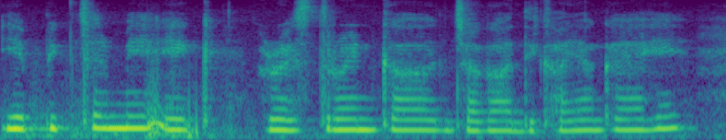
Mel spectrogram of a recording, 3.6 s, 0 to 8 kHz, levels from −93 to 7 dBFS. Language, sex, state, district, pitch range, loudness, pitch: Hindi, female, Arunachal Pradesh, Papum Pare, 215-250 Hz, -17 LUFS, 225 Hz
